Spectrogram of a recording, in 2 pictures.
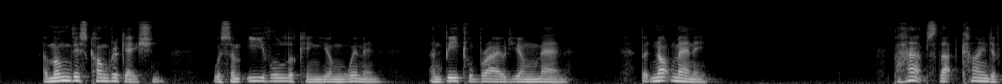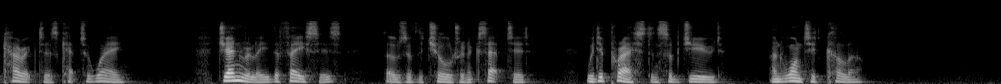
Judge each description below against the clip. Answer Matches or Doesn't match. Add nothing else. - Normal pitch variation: Matches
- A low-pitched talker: Matches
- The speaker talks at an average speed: Doesn't match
